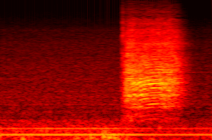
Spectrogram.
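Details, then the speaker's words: Stella scooter with a non-working electric start, hard to kick, running poorly. Steady hum, then about half a second of harsh, rough whirring. The starter motor itself sounds bad and likely needs rebuilding; relay not at fault. "yeah all right well that's not the relay that's the starter that sounds terrible so something tells me that starter needs to be rebuilt"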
